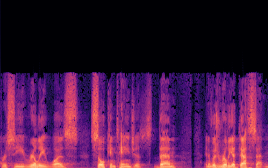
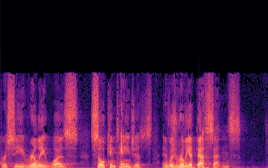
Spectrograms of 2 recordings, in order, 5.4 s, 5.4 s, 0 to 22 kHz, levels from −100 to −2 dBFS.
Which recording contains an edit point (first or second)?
second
